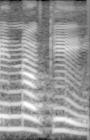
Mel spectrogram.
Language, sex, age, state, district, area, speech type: Tamil, female, 18-30, Tamil Nadu, Ariyalur, rural, read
